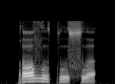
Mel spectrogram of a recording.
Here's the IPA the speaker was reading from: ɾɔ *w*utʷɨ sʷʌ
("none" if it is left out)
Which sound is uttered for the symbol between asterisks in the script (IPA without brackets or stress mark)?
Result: v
